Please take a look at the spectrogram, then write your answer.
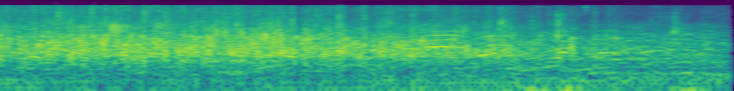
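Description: An audience at a community gathering applauds, a dense, steady wash of clapping that holds for a few seconds and fades slightly at the end, with some crowd murmur mixed in.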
